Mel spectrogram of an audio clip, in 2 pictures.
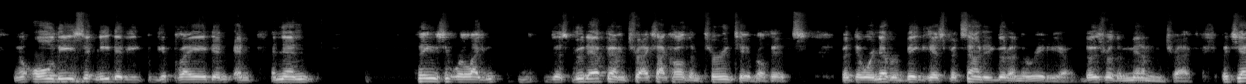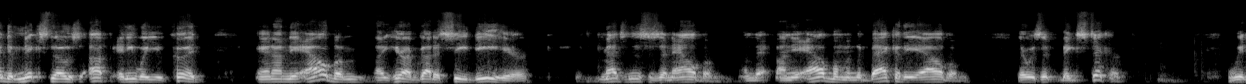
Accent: American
